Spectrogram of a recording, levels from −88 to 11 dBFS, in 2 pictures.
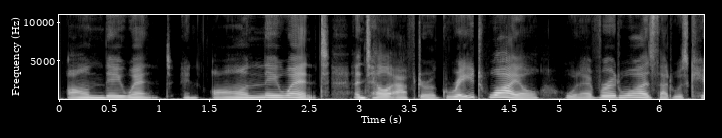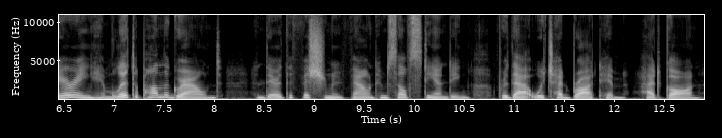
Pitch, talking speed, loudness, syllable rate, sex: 220 Hz, 175 wpm, -18 LUFS, 4.4 syllables/s, female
